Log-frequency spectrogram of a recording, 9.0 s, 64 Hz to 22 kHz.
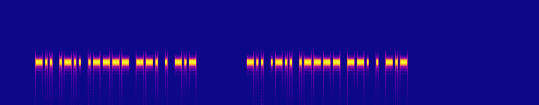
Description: Morse code, heard as a keyed tone, about 30 wpm, 700 Hz. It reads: DL1GEK DL1GEK
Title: DXCC-100 Call Signs - 6 Characters - Repeated 2x - 30wpm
